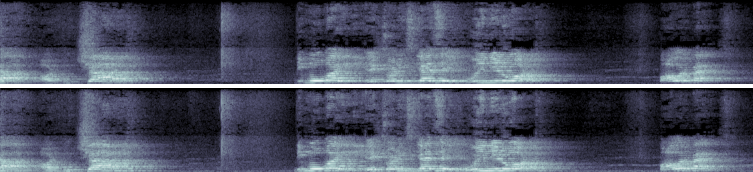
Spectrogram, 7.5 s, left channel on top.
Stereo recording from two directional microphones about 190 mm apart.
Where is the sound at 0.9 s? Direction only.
Centre (ahead or behind).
